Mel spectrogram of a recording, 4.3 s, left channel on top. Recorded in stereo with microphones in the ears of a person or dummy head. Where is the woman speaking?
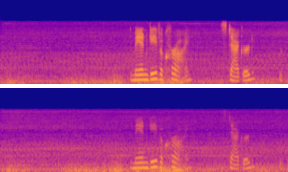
70° left (ahead or behind).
